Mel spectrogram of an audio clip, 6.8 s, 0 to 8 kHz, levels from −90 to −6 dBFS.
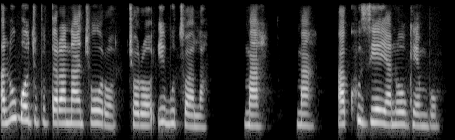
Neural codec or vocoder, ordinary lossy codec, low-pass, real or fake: codec, 16 kHz, 6 kbps, DAC; none; 7.2 kHz; fake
